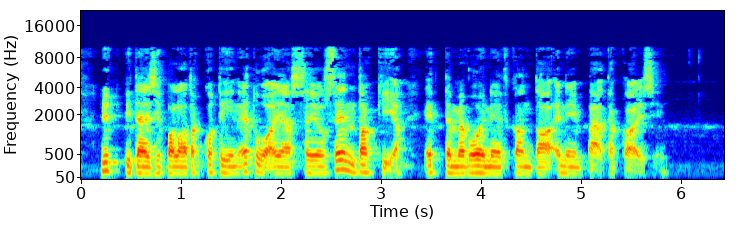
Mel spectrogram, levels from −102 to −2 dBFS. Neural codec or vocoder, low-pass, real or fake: none; 9.9 kHz; real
